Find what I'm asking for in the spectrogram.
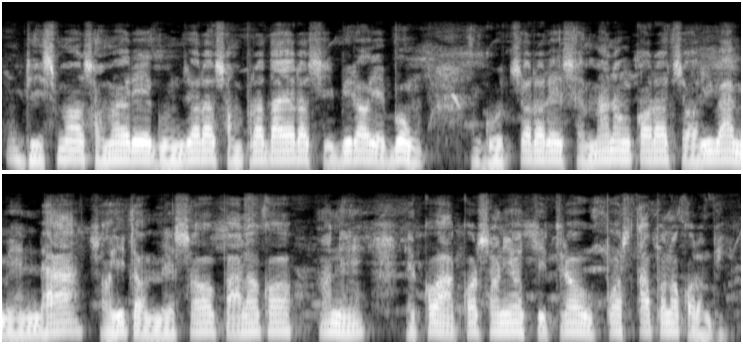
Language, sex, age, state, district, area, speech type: Odia, male, 45-60, Odisha, Kendujhar, urban, read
